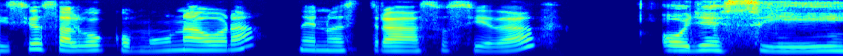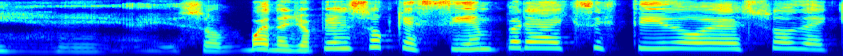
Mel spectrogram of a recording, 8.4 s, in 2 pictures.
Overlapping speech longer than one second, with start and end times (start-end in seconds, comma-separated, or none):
none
